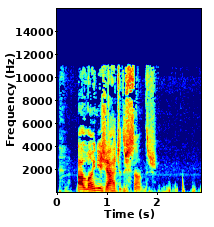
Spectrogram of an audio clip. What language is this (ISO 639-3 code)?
por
